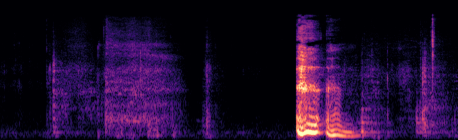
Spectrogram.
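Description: A few soft breathy sounds, then a sudden loud cough bursts out close by, followed by quieter throat noises.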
